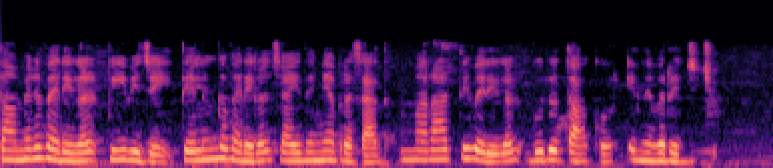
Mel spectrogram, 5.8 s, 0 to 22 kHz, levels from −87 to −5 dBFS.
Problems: none marked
